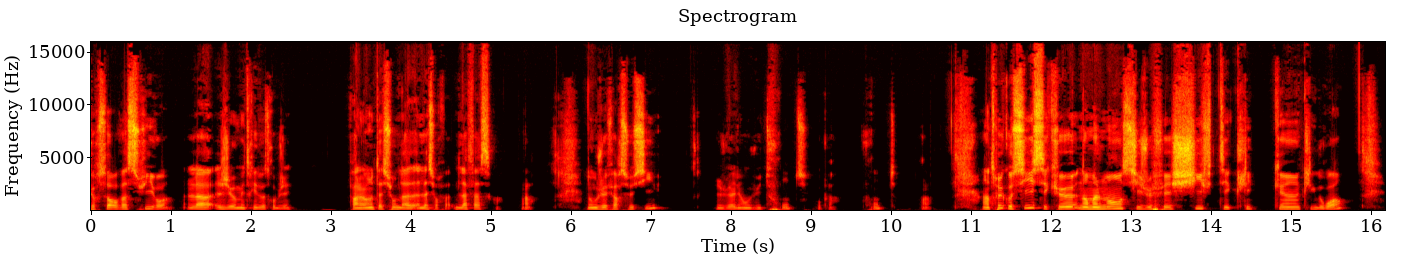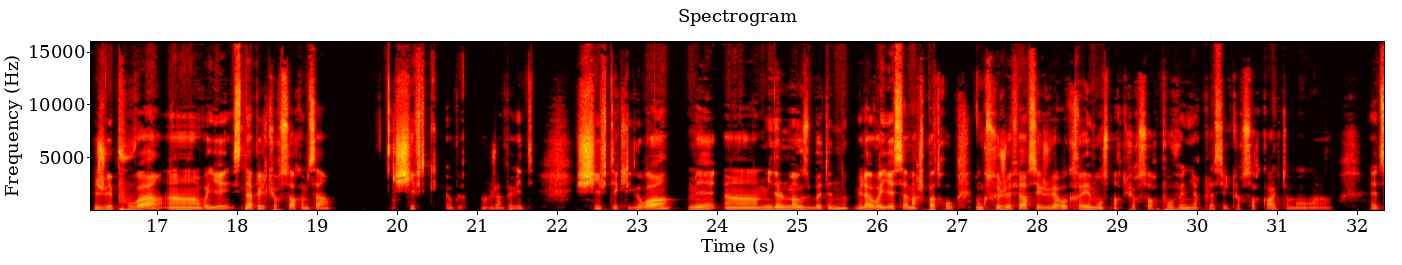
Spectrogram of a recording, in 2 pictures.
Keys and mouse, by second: 2.6-5.7 shift+middle drag, 5.7 shift+right click, 6.8 KP_3, 9.5 KP_1, 10.2-15.0 ctrl+shift+middle drag, 15.0-18.0 shift+right drag, 22.3-25.2 shift+right drag, 32.0-32.3 middle drag.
